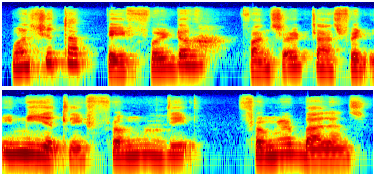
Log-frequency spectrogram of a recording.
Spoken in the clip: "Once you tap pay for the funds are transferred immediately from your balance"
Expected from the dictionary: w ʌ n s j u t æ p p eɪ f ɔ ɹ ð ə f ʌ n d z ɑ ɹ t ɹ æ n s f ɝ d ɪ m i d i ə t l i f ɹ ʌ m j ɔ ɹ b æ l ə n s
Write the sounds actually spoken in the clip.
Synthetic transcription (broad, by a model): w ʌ n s j u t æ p p eɪ f ɔ ɹ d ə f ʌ n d s ɑ ɹ t ɹ æ n s f ɝ d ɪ m i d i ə t l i f ɹ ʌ m j ɔ ɹ b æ l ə n s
